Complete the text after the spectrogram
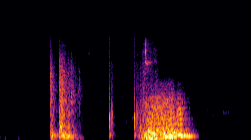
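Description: A wooden door creaks open and thuds shut.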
